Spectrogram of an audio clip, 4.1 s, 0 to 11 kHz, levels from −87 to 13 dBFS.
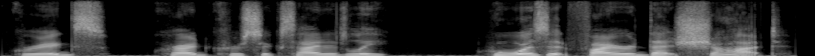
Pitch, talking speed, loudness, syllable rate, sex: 240 Hz, 145 wpm, -19 LUFS, 4.4 syllables/s, female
